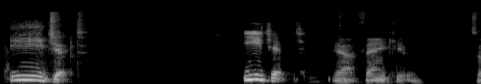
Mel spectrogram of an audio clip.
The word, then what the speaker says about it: Egypt: with Jacob okay uh Jake and it's it's Egypt Egypt yeah thank you so let me try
